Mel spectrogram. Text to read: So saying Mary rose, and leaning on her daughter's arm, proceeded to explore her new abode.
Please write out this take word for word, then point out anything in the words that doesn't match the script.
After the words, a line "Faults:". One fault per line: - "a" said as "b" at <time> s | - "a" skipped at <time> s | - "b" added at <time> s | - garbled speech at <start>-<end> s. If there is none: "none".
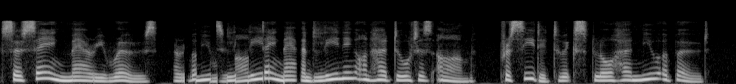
So saying Mary rose, [garbled] and leaning on her daughter's arm, proceeded to explore her new abode.
Faults:
- garbled speech at 1.7-3.0 s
